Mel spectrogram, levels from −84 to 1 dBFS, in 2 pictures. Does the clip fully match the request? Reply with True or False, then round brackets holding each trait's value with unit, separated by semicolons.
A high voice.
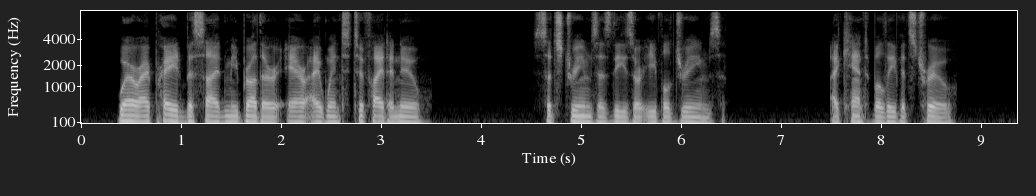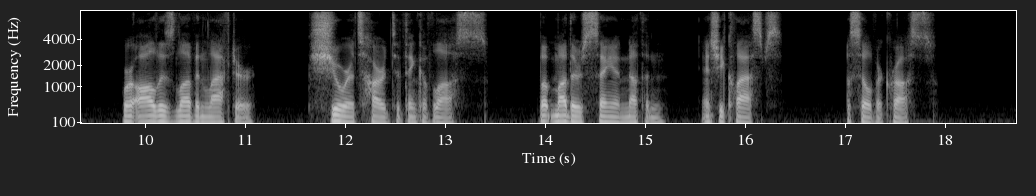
False (100 Hz)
